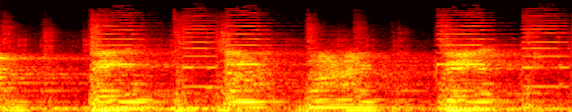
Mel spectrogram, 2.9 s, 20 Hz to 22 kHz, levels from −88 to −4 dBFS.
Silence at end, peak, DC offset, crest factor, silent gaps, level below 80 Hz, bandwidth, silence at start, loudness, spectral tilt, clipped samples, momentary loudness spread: 0 s; -8 dBFS; under 0.1%; 16 dB; none; -40 dBFS; 17 kHz; 0 s; -23 LUFS; -5 dB/octave; under 0.1%; 7 LU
